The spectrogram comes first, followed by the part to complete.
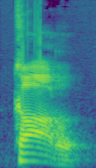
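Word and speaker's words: caro: النطق فهقول لك ايه حرف التشي لو جا بعد منه الاي او الا يتنطق شي او تشي لو ج منه اي حرف تاني يتنطق ايه يتنطق كي زي كلمه كارو كايرو اميكو اميكا بالشكل ده ماشي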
